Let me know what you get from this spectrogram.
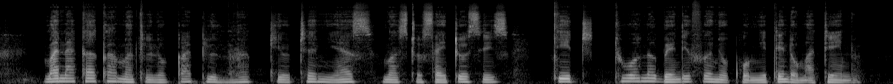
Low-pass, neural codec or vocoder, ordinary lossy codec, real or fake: none; codec, 44.1 kHz, 1.7 kbps, Pupu-Codec; none; fake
